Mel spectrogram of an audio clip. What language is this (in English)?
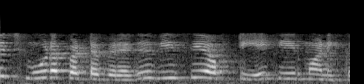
Tamil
